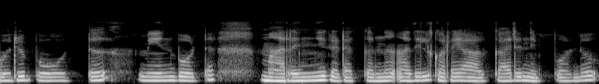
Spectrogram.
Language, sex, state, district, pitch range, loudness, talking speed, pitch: Malayalam, female, Kerala, Kollam, 170-190 Hz, -14 LUFS, 110 wpm, 175 Hz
